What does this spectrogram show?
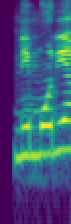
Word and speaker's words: निमोनिया: पी क्या है निमोनिया निमोनिया में पी साइलेंट है नवी का राइट यस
